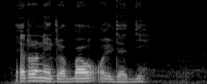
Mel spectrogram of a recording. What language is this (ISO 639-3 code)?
mas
